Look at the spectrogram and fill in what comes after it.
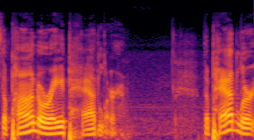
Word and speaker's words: Pend Oreille: And I'm glad I looked up how to say that because it looks like Pend Oreille. But it's French, yeah. – Okay. – It's pronounced Lake Pend Oreille.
